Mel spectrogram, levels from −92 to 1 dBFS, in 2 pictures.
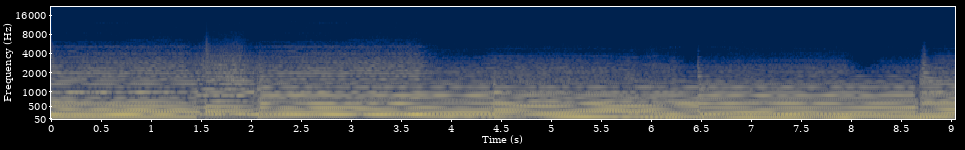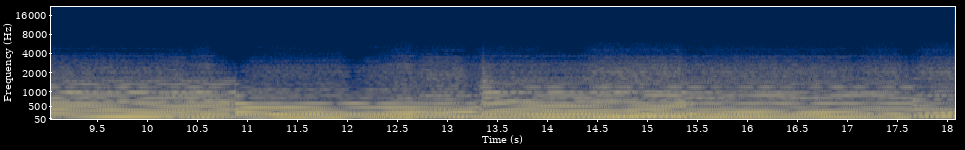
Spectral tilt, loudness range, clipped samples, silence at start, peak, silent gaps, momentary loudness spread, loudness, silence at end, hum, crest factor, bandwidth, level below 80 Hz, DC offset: -11 dB/octave; 2 LU; under 0.1%; 0 s; -16 dBFS; none; 4 LU; -29 LUFS; 0 s; none; 12 dB; 5.4 kHz; -64 dBFS; under 0.1%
